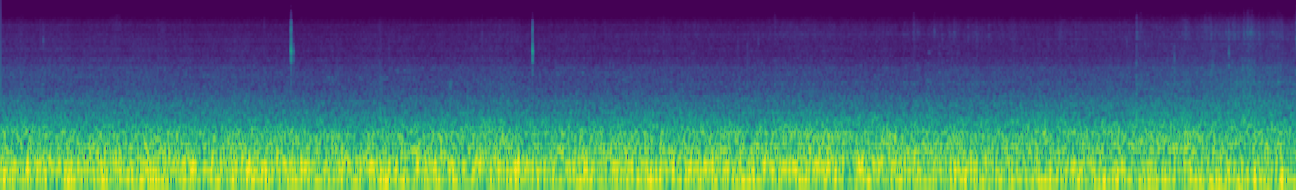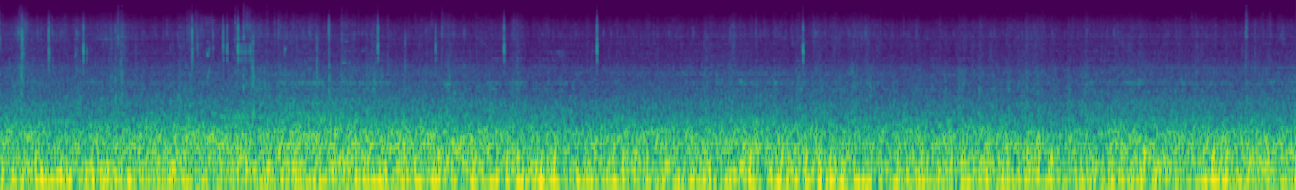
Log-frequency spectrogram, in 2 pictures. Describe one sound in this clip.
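An aircraft's wheels rumble over the runway.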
